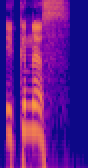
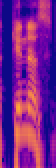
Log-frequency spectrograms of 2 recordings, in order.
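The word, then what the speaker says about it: Echinus: एक होता है आपका किनस, इकनस या किनस, जो भी आपका प्रोनाउंसिएशन हो, ई बेसिकली इसमें साइलेंट है, तो एक आपका होता है किनस।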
